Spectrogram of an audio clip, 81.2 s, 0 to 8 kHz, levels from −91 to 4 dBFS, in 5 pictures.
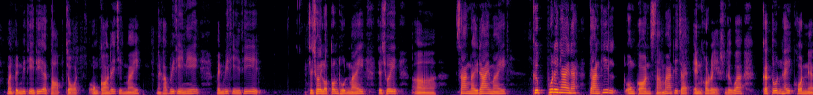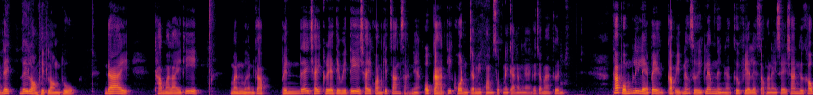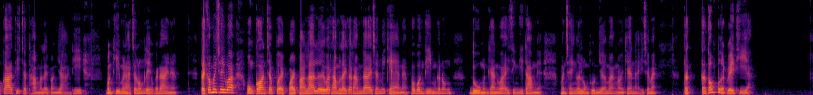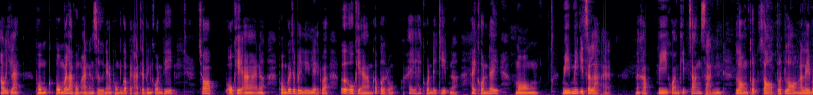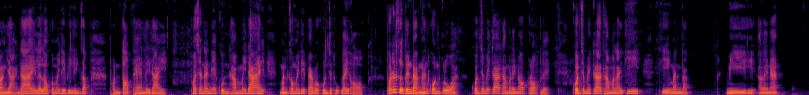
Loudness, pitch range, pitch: -27 LUFS, 125-150 Hz, 135 Hz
